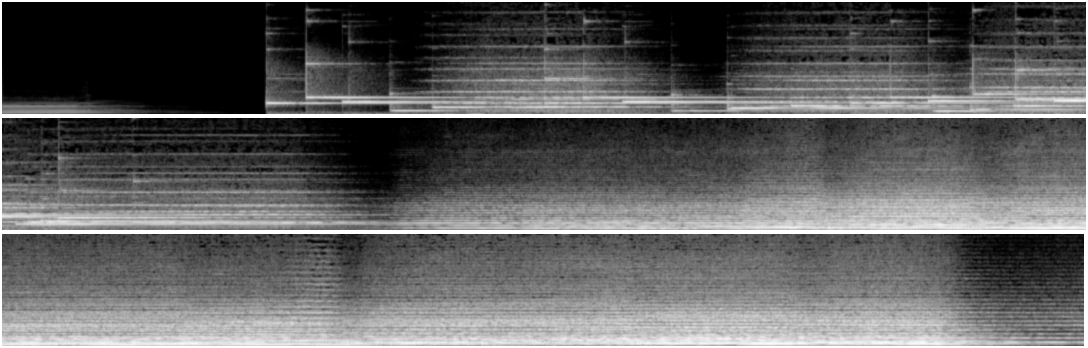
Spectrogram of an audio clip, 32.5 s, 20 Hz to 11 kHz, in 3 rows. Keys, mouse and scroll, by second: 4.2 shift+z, 9.9 shift+z, 13.0 click.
